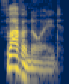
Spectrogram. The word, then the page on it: flavonoid: British English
